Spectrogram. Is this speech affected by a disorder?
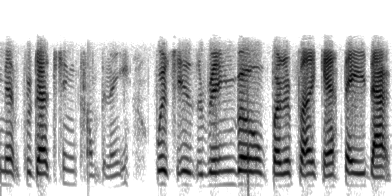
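Yes: cerebral palsy.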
